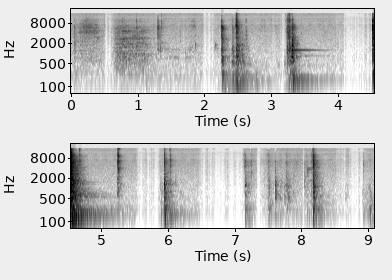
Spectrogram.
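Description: A microwave oven door and its contents being handled: a series of clicks and knocks, the loudest a thunk with a short ring about halfway through as the door is pushed shut.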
